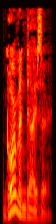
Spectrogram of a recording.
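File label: "gormandizer", English, British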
